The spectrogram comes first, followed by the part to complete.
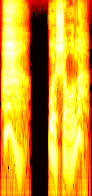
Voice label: Female Murloc Concede, zh

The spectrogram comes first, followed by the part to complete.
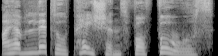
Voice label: Blood Elf Threaten

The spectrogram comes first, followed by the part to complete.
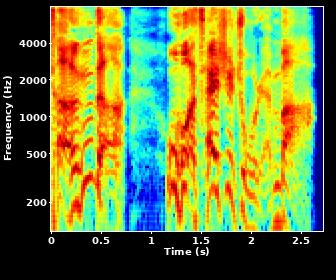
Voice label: Male Human MIRROR START, zh

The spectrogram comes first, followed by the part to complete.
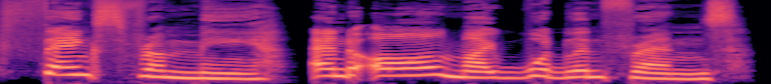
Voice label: Female Human Thanks; en

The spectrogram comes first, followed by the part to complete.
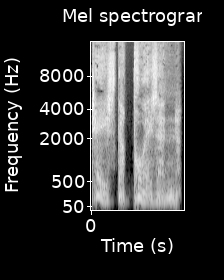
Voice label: Female Night Elf Attack

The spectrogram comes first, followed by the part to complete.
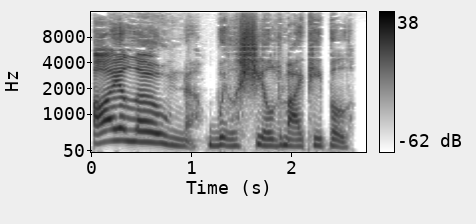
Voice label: Female Nightborne Start

